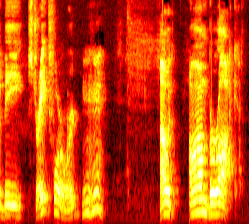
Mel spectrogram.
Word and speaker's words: Am Bùrach: going to be like first of all it's not even going to be the am it's going to that's going to sound like em yeah so it's the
